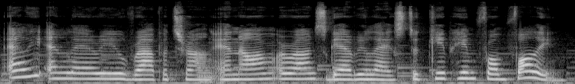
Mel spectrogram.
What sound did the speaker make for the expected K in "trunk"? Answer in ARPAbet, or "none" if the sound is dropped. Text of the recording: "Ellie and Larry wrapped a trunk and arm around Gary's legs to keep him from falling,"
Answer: none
